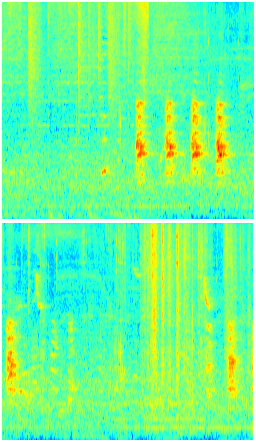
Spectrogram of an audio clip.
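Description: A dog barking in the background: a run of about five short barks a few seconds in, then more barks and yips near the end.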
